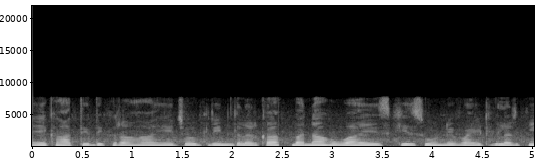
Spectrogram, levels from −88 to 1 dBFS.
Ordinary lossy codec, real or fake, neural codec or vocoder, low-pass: none; real; none; none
